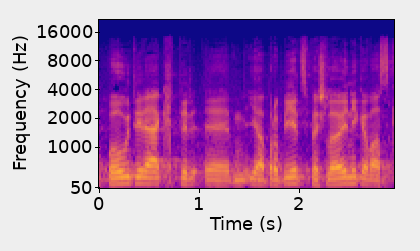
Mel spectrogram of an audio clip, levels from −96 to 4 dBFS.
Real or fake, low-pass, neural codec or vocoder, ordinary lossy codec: fake; 14.4 kHz; vocoder, 44.1 kHz, 128 mel bands every 256 samples, BigVGAN v2; none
